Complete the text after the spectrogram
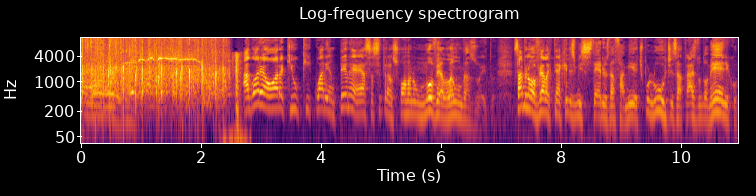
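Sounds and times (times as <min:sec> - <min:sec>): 
round of applause: 0:00.0 - 0:02.6
speech: 0:02.7 - 0:10.9.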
